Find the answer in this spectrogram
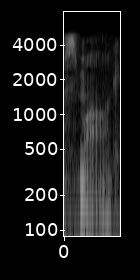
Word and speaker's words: Smaug: Because I've always said Smaug. I know it's probably incorrect, but I'm like, I've always said Smaug, and they Smaug. No, it's they're British, so they kind of say it right, but it's always been Smaug in my mind. But yeah, and Smaug wouldn't rhyme with smog and fog, which is in the ending song.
